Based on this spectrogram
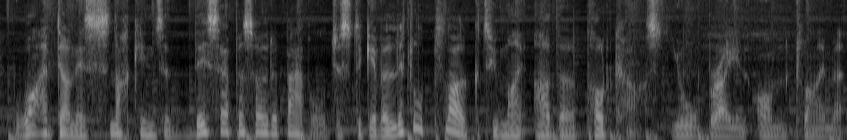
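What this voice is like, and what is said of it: Whispering. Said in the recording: “And I'm whispering”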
